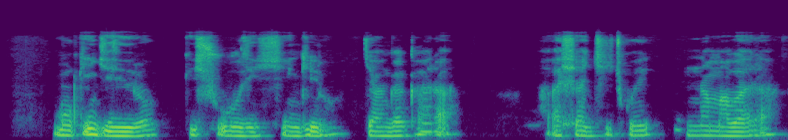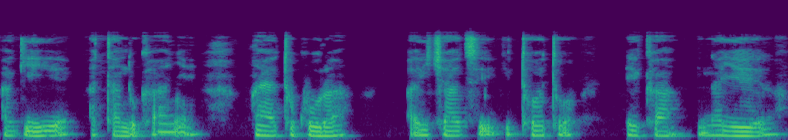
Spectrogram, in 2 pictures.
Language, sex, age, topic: Rundi, male, 18-24, education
